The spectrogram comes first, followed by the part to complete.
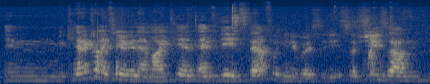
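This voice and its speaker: A woman introducing a guest speaker as seminar host. She pauses often and uses many fillers. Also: medium pitch, slight background noise. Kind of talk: formal introduction. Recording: roomy sound from far off.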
